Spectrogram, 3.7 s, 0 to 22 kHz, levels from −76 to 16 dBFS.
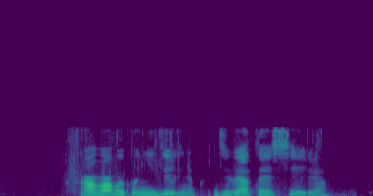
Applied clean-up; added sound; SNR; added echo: neural separator model SepFormer DNS4.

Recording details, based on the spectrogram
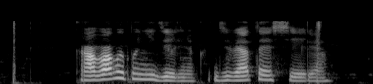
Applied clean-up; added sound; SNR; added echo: none; none; none; none.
